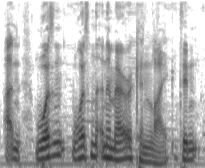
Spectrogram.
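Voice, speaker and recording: This man speaks at medium pitch and a moderate pace, with an expressive, creaky, slightly mellow voice. He has an English accent but grew up in Germany and Italy speaking German and Italian, and he rambles and laughs a lot while streaming a game and reading viewers' messages. Faint music sits in the background.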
